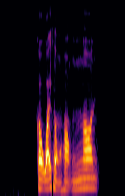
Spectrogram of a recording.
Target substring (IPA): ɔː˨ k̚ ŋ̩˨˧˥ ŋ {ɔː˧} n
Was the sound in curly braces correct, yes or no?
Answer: no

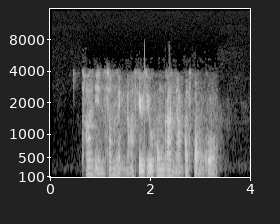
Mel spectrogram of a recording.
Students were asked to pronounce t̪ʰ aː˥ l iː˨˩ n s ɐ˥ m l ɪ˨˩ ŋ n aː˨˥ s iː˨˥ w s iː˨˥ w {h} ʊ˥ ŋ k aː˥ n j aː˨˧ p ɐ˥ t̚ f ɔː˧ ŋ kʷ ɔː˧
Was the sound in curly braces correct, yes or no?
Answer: yes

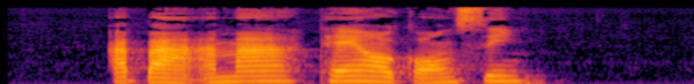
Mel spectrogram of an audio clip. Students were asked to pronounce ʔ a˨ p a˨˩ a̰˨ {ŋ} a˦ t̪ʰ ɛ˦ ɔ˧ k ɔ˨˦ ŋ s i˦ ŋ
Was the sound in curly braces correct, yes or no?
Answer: no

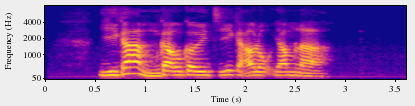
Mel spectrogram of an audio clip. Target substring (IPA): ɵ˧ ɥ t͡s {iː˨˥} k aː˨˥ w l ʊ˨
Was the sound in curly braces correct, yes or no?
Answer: yes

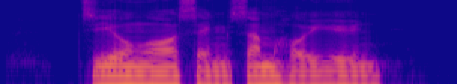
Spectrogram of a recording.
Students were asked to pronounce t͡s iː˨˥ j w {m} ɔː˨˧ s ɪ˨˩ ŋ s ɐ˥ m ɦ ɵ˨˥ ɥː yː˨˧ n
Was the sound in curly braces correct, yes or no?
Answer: no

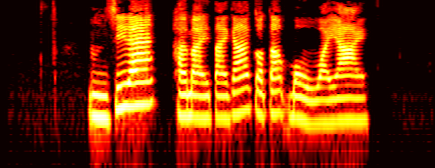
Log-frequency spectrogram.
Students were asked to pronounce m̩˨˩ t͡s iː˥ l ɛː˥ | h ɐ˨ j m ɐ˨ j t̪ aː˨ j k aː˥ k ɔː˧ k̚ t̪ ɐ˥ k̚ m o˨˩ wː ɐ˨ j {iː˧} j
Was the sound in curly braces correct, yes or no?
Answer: no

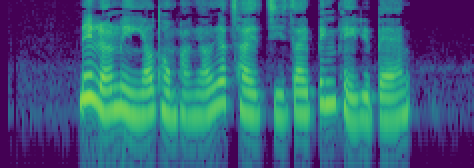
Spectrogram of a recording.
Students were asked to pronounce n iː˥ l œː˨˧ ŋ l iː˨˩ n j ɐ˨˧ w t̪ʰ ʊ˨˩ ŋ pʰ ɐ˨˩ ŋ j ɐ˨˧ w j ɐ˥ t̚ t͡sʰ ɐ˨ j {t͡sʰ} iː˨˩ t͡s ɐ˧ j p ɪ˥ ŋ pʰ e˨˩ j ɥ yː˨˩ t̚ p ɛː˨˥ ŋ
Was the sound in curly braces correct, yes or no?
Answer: no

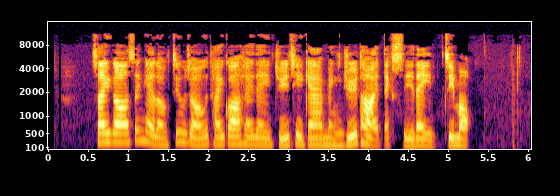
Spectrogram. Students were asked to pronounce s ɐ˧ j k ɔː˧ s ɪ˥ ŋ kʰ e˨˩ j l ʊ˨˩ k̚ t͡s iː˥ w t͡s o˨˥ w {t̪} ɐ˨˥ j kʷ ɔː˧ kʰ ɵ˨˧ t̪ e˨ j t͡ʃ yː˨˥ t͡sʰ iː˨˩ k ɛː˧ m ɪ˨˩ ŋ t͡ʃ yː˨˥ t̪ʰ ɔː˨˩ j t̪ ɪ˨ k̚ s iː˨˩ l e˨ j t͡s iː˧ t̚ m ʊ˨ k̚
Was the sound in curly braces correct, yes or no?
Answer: no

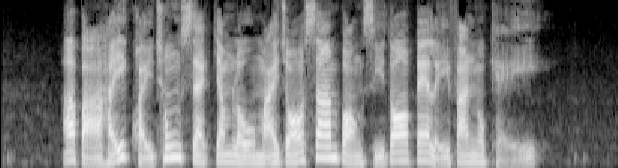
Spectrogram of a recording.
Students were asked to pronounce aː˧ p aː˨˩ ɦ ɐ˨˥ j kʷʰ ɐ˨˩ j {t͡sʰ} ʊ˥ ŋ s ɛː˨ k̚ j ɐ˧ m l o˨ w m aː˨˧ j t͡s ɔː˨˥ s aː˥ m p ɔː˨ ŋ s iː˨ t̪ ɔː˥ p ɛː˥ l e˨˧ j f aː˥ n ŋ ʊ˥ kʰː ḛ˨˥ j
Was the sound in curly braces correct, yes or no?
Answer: yes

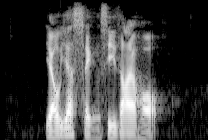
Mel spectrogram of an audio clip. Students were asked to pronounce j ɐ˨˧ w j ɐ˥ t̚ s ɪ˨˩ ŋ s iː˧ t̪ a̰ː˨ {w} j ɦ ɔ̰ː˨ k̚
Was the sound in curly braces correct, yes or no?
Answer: no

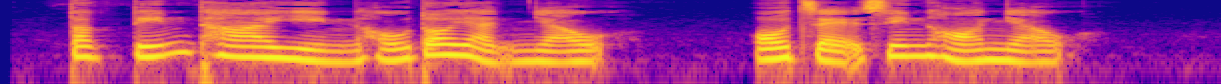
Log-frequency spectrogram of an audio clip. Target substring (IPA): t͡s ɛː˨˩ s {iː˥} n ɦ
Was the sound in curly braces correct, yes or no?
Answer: yes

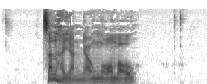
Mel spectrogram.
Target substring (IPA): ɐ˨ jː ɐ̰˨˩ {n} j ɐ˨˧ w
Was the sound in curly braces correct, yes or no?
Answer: yes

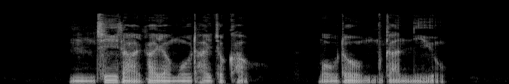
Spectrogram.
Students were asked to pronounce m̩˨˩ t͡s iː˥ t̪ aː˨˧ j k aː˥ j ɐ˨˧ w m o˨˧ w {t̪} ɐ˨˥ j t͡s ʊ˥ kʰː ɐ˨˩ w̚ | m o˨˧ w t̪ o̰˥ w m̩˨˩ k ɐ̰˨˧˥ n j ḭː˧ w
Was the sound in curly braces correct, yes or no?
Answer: no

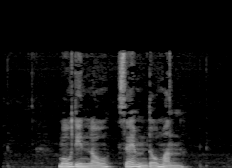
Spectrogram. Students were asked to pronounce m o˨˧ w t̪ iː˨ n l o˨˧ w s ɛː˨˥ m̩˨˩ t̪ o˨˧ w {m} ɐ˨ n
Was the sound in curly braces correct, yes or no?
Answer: yes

